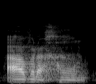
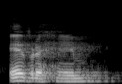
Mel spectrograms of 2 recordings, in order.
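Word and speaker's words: אברהם: Então, por exemplo, aqui você poderia pronunciar de forma errada, como aqui você poderia falar Evrehem, né? Ou você poderia dizer Avrehem, com E aqui.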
